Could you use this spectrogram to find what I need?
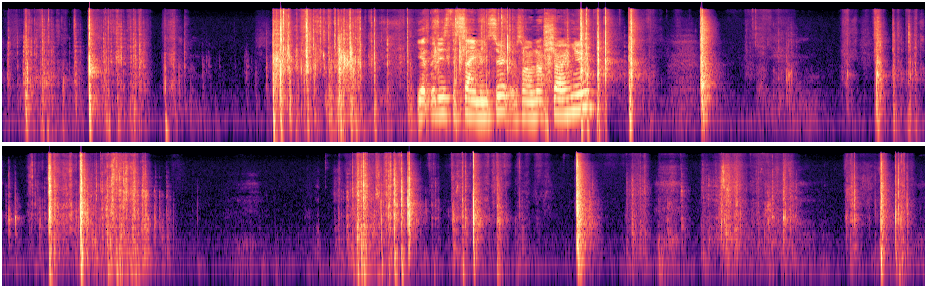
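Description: Plastic disc cases clack and rattle as they are handled.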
